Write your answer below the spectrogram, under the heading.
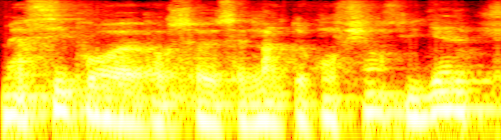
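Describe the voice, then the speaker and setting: Very deep-voiced man asking questions. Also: expressive, a little fast, warm tone. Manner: asks long framed questions with fillers. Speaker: podcast host for a spa school. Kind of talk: casual podcast interview.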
